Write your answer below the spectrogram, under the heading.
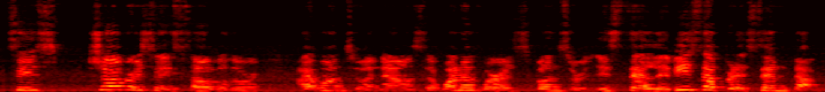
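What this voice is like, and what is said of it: Salvadorian Spanish accent. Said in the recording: “my Salvadorian accent”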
